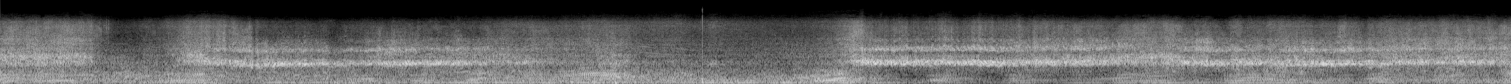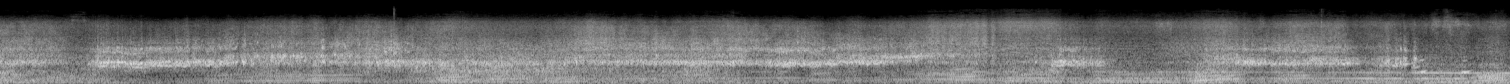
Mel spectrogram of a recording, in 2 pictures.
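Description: Ford Mustang GT with a 5.0 V8 drifting: the rear tyres squeal in long spells that break off and start again several times, over the engine revving up and down.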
